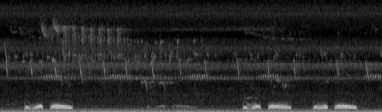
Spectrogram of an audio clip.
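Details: Spotted dove from Asia performing jergot, tapau and bungkus song: a low double coo, a pause with a soft faint note, then two more paired coos in quick succession, against steady high hum and low noise.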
